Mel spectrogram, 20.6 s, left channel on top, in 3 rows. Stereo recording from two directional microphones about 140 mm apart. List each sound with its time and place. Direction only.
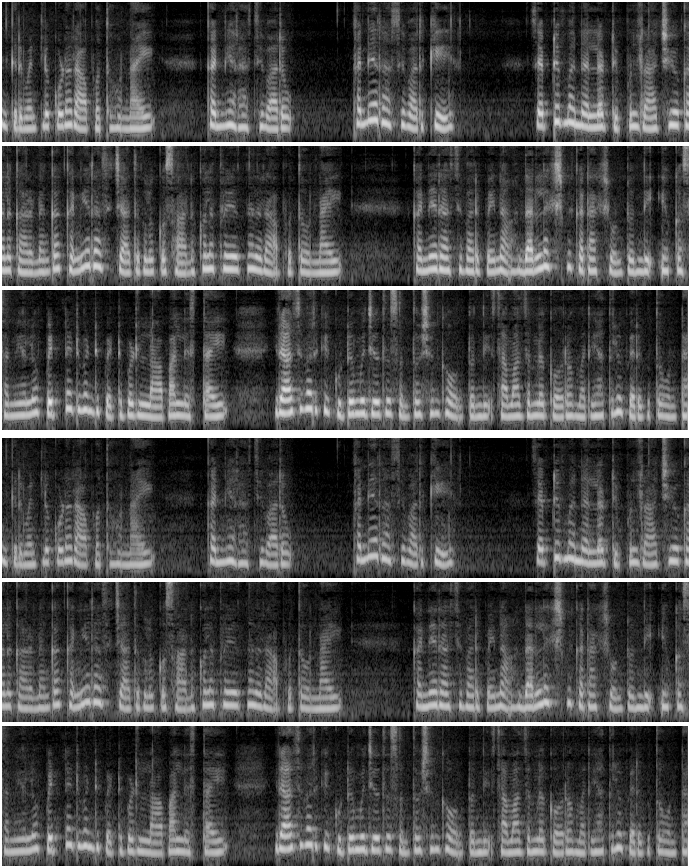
0.0 s a woman's voice: 25° left (ahead or behind)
